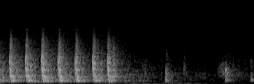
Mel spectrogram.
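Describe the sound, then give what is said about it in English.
A rapid series of about seven sharp knocks on a back door by a grocery delivery boy, evenly spaced and fairly loud, followed by a few scattered softer taps and shuffling sounds. “will you get the back door?”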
